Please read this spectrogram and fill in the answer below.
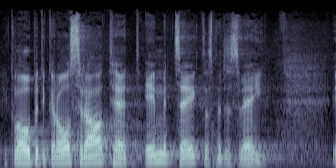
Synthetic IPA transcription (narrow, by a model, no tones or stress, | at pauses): ɪɡ̥loʊbədəɾɡ̥ɾoːsɾɑːthɛtɪmːət͡sɛɪk̚t̚d̥ɑsmədɑsʋɛɪ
